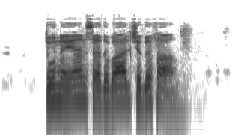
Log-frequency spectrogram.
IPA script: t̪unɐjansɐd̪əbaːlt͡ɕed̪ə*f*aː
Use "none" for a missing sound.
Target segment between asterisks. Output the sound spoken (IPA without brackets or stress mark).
f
